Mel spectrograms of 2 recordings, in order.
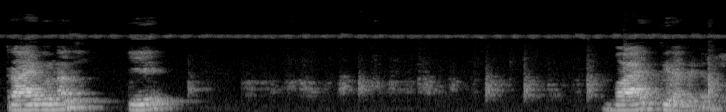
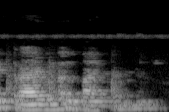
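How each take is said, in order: First: Slow, spelled-out term. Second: Said in the usual way. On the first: Shown as a demonstration. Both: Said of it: "तो हम इसको कहेंगे".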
